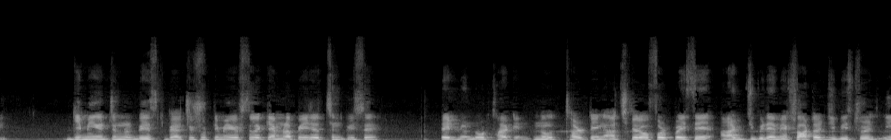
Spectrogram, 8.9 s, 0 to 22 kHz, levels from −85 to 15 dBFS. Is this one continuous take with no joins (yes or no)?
no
